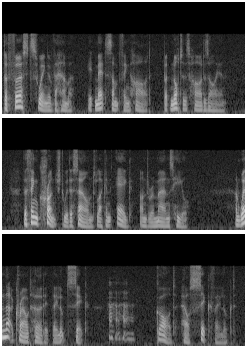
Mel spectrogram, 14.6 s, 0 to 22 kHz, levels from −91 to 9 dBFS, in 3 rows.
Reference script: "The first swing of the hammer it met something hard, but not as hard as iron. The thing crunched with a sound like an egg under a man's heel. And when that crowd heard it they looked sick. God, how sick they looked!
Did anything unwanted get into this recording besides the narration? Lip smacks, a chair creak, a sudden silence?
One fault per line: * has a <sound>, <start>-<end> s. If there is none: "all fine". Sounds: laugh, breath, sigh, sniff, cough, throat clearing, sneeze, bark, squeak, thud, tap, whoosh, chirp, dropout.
* has a laugh, 11.8-12.4 s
